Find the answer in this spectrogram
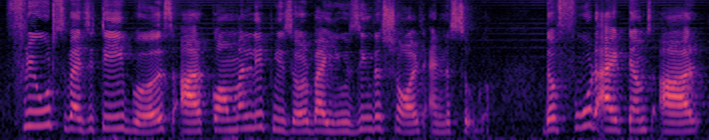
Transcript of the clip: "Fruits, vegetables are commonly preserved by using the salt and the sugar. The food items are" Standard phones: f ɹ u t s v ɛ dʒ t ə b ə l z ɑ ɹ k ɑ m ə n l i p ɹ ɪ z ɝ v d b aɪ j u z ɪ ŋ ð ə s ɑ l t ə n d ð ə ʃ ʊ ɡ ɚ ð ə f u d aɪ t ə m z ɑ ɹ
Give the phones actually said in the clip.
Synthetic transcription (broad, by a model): f ɹ u t s v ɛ dʒ t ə b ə l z ɑ ɹ k ɑ m ə n l i p ɹ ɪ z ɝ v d b aɪ j u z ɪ ŋ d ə ʃ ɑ l t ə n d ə s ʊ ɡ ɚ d ə f u d aɪ t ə m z ɑ ɹ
